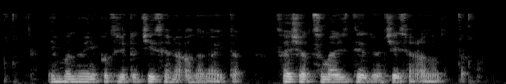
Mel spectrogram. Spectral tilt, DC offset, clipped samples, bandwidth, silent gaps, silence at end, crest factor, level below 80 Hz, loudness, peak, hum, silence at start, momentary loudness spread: -6 dB/octave; under 0.1%; under 0.1%; 12 kHz; none; 0.35 s; 20 dB; -56 dBFS; -26 LUFS; -6 dBFS; none; 0.5 s; 13 LU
